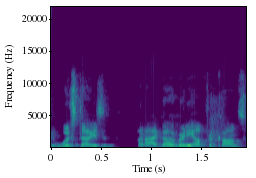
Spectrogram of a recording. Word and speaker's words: Oosthuizen: Oosthuizen, the young lad who was playing, his dad came up to me and said he wanted me to say it properly, Oosthuizen.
